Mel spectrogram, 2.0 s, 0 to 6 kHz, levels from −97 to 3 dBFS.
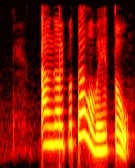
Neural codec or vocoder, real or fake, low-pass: none; real; 5.4 kHz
